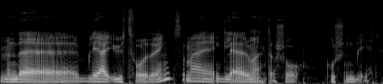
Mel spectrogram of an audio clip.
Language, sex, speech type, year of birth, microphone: Norwegian, male, spontaneous, 1986, Sennheiser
